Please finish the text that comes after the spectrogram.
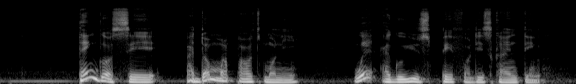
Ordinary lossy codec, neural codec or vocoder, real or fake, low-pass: none; none; real; 14.4 kHz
